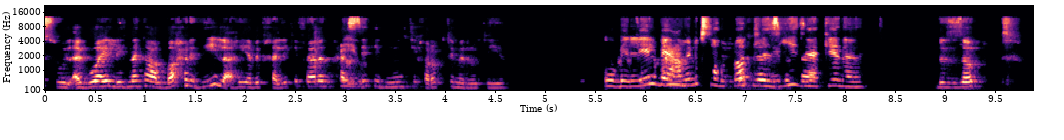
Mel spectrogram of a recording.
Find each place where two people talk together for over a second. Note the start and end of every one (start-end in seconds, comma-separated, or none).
6.0-7.8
